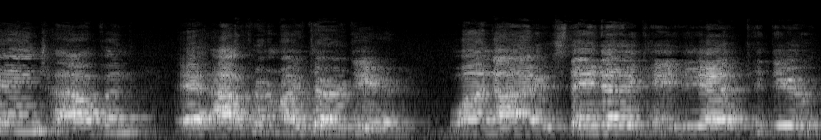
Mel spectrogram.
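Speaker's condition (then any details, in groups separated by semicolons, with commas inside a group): Cerebral palsy; muscle stiffness, irregular movements, birth oxygen deprivation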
